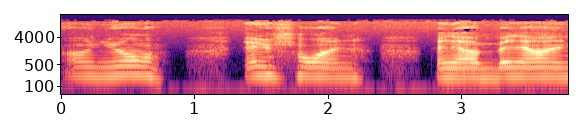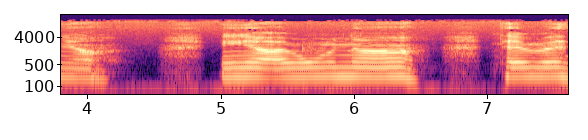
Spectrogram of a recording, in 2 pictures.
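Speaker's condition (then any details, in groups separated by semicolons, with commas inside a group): ALS; diagnosed at about age 35; several years since diagnosis, slower progression, 24-hour care except sleep, caregiver helps mobility, hospital general rehabilitation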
